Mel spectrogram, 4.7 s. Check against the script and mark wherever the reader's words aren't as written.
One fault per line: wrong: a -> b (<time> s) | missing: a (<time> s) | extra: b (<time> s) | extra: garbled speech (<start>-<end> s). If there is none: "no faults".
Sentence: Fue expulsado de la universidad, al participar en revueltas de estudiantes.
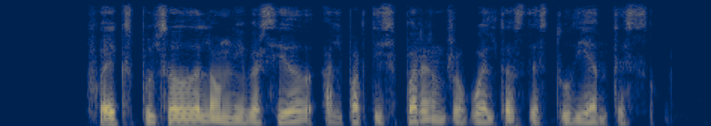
no faults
